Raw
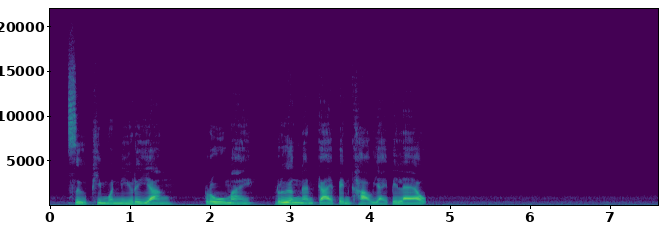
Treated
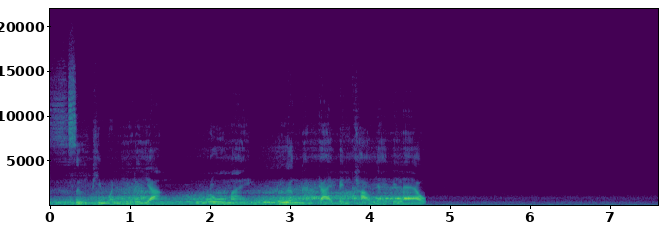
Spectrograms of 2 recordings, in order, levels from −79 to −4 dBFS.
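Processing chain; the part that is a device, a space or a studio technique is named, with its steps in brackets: reverse reverb (reverse; reverb RT60 2.5 s, pre-delay 86 ms, DRR 4 dB; reverse)

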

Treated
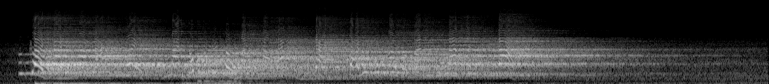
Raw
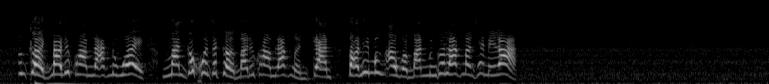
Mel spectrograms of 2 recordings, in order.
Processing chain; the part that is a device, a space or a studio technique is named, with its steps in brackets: Wiener smoothing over 9 samples; tunnel (flutter echo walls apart 10 m, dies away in 0.55 s; reverb RT60 3.8 s, pre-delay 62 ms, DRR -3.5 dB); 1.82–2.42 tilt -2.5 dB/oct; feedback echo 0.518 s, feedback 49%, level -21 dB; gain +7.5 dB

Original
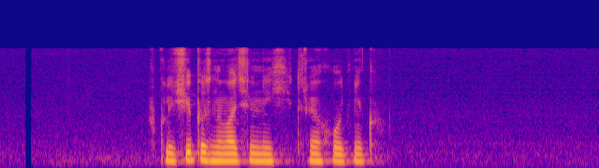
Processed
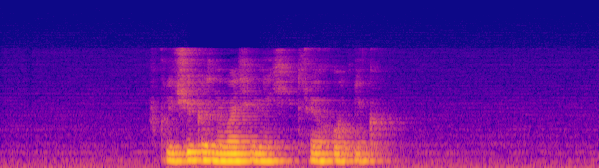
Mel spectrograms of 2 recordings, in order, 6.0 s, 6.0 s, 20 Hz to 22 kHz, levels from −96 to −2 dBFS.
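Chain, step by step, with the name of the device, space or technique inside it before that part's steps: car interior (bell 150 Hz +7 dB 0.6 oct; high shelf 4600 Hz -7 dB; brown noise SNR 22 dB); 1.88–2.6 Bessel low-pass 3200 Hz, order 2; FDN reverb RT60 0.96 s, low-frequency decay 0.75×, high-frequency decay 0.65×, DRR -5.5 dB; gain -5.5 dB

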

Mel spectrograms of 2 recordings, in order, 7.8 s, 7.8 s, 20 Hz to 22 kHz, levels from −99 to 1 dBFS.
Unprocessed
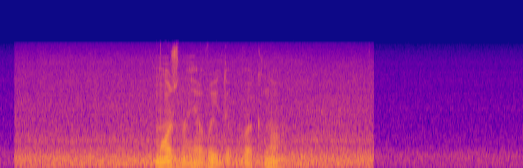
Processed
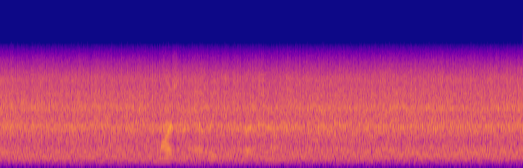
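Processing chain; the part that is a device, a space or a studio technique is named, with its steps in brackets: digital answering machine (BPF 350–3300 Hz; delta modulation 32 kbps, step -21 dBFS; speaker cabinet 500–3700 Hz, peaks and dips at 680 Hz -5 dB, 1000 Hz +9 dB, 1600 Hz +7 dB, 2200 Hz +3 dB, 3200 Hz +4 dB); gain -1 dB

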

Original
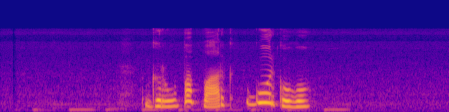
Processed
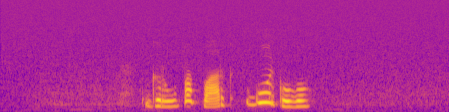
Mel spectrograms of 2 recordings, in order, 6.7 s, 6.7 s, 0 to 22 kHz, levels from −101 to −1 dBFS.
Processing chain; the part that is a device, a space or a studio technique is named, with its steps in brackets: dictaphone (BPF 290–3100 Hz; AGC gain up to 15 dB; wow and flutter; white noise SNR 22 dB)

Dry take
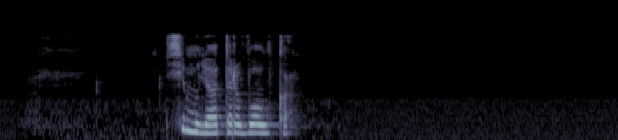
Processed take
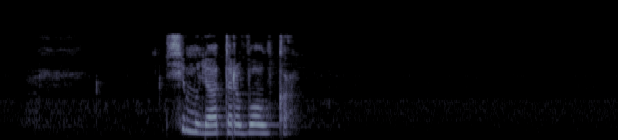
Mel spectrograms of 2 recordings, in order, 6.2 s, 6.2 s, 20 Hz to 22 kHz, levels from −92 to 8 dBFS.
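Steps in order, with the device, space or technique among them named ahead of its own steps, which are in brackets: filter by subtraction (in parallel: LPF 2500 Hz 12 dB/oct + phase invert); 2.05–2.83 on the sum: bell 65 Hz +10.5 dB 2.6 oct

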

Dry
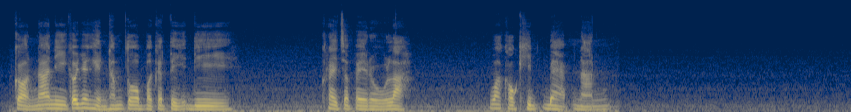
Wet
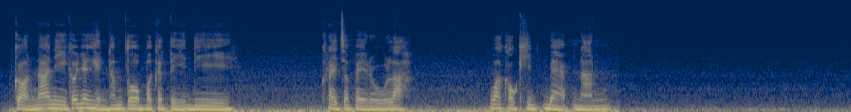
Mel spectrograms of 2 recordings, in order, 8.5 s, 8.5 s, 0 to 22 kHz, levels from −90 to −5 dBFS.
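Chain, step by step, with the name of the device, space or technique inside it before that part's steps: car stereo with a boomy subwoofer (resonant low shelf 150 Hz +9.5 dB, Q 1.5; limiter -19 dBFS, peak gain reduction 8 dB); gain -2 dB

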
